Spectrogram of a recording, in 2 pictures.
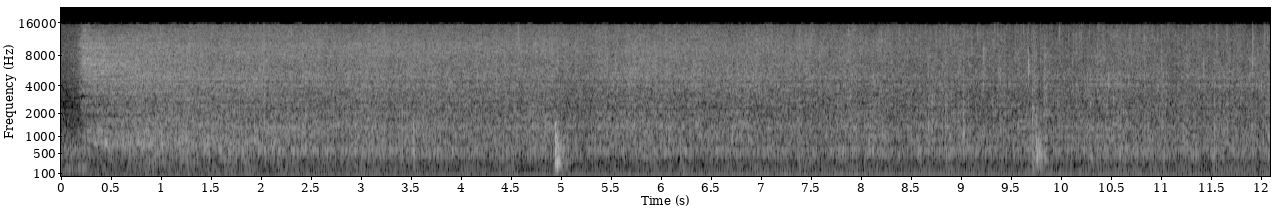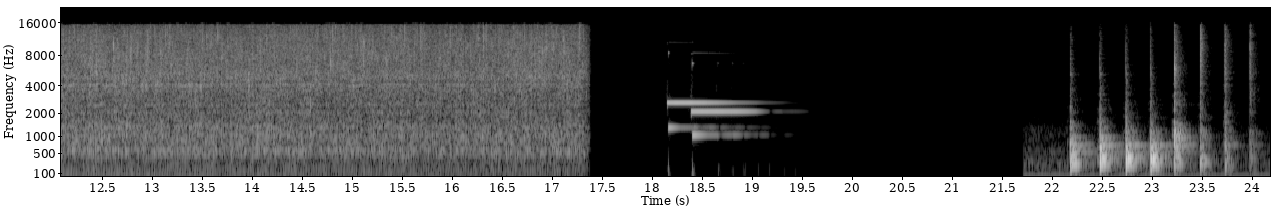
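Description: Seasoning liquid hitting a hot frying pan of fried tofu pouch strips and snow peas, sizzling steadily as it simmers, then cutting off suddenly. A short two-note chime follows, then a quick run of sharp clicks.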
